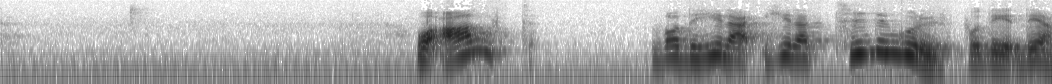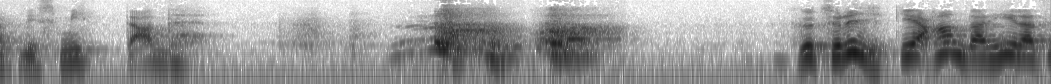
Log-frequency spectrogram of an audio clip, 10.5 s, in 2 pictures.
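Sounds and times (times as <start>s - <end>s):
speech: 2.1s - 6.4s, 7.2s - 8.4s, 9.2s - 10.5s
person sneezing: 7.2s - 8.5s.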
